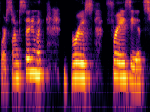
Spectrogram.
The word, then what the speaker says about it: Frazey: My name's Bruce Frazey. As stated, it rhymes with crazy, but I'm crazy to see something happen.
